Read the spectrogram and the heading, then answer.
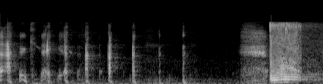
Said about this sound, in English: Oh my god, it sounds like my pussy farting.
